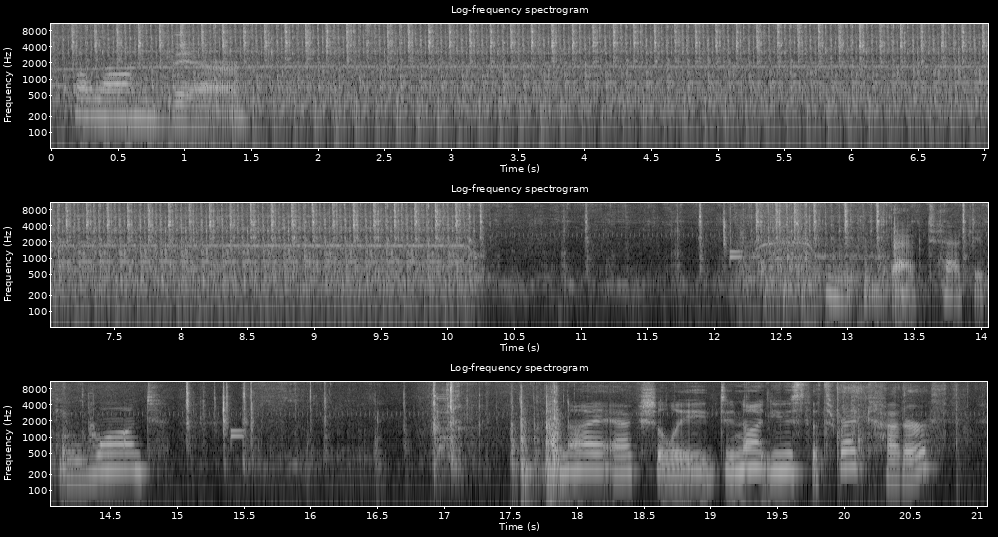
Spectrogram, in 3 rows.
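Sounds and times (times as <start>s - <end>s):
sewing machine stitching: 0.0s - 11.2s, 11.8s - 14.3s.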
